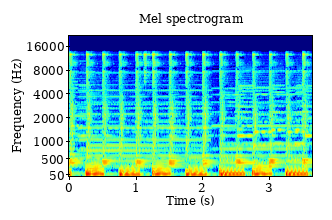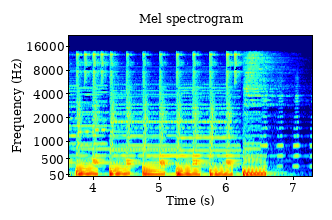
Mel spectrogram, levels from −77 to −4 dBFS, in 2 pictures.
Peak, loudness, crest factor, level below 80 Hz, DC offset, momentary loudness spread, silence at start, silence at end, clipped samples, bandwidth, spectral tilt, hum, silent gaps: -4 dBFS; -20 LUFS; 16 dB; -22 dBFS; under 0.1%; 3 LU; 0 s; 0 s; under 0.1%; 14 kHz; -4.5 dB/octave; none; none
